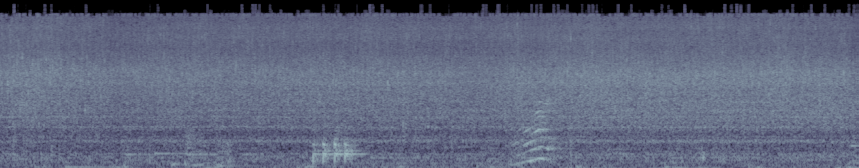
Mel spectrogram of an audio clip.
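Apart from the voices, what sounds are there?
chicken frying in oil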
